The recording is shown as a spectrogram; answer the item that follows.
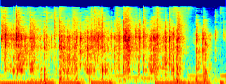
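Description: Foil blind-bag toy packet crinkling and tearing as it is ripped open by hand, a dense rustle that stops just before the end.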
